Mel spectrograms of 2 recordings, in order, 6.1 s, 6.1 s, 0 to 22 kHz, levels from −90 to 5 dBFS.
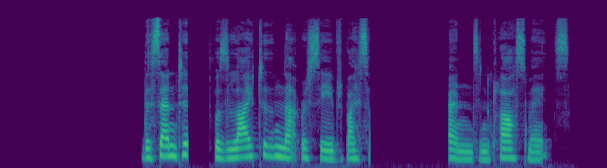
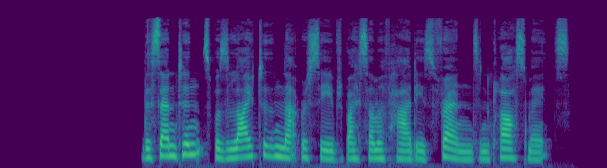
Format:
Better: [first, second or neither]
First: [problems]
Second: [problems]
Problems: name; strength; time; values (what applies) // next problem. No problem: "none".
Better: second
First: audio cutting out; at 2 s and at 3.5 s for 1 s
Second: none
